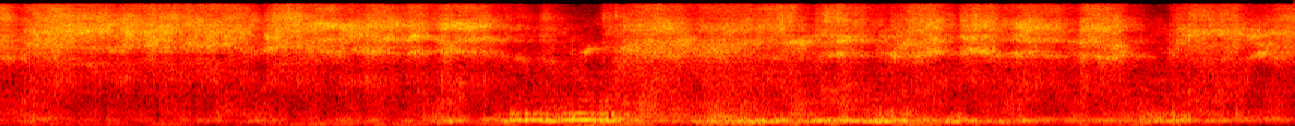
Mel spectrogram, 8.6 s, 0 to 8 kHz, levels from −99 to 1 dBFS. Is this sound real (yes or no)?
no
